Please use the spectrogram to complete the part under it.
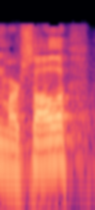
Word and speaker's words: marsala: Tonight we had chicken marsala.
